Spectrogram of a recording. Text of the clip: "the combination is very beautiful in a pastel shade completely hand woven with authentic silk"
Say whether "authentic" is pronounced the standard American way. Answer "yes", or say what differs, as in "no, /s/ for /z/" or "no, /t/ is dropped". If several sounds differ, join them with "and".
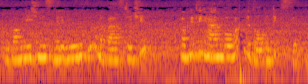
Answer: no, /t/ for /θ/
